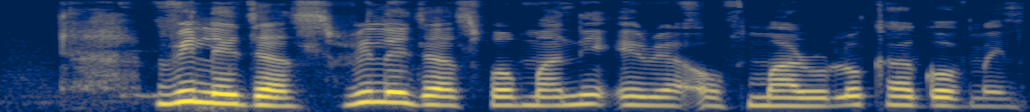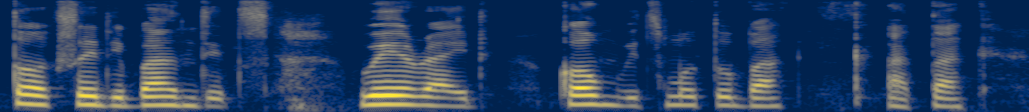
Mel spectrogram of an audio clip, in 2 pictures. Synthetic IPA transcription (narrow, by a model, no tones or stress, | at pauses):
viled͡ʒazviled͡ʒazfɔmːaniʔeɾiaʔɔvmaɾolokʰalɡɔvamɛ̃ntːɔksedibandits | weɹaɪd | kɔmwitmotobak | atak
